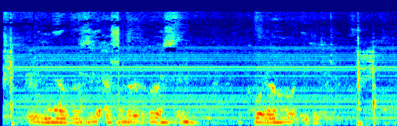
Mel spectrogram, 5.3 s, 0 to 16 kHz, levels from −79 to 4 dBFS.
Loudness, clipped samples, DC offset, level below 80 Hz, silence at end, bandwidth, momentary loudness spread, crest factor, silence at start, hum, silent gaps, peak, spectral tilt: -18 LUFS; under 0.1%; under 0.1%; -38 dBFS; 0 s; 11.5 kHz; 16 LU; 16 dB; 0.05 s; none; none; -2 dBFS; -6 dB/octave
